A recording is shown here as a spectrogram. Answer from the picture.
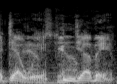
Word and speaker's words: Yah: íntimo y personal que normalmente se pronuncia yah los pasajes con el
